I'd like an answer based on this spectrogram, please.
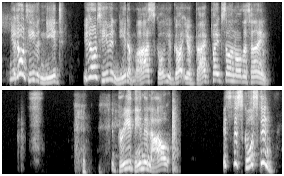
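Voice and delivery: teasing put-on Irish accent, high, swooping. In an acted back-and-forth between two sides, speak in an Irish accent. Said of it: "and I'll be Irish".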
